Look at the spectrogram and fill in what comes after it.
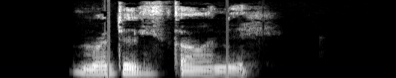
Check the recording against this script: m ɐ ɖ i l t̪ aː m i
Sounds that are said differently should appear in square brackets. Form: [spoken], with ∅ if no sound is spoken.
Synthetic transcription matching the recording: m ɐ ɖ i l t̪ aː [n] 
